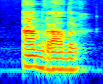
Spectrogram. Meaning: recommendation (that which is recommended)
- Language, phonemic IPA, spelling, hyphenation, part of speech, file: Dutch, /ˈaːnˌraːdər/, aanrader, aan‧ra‧der, noun, Nl-aanrader.ogg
